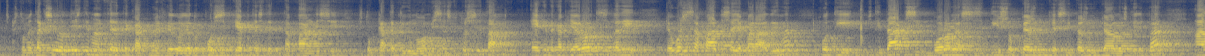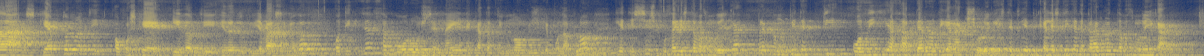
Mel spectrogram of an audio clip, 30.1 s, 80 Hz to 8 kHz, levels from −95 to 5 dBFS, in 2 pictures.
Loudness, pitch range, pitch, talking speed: -12 LUFS, 130-185 Hz, 145 Hz, 180 wpm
